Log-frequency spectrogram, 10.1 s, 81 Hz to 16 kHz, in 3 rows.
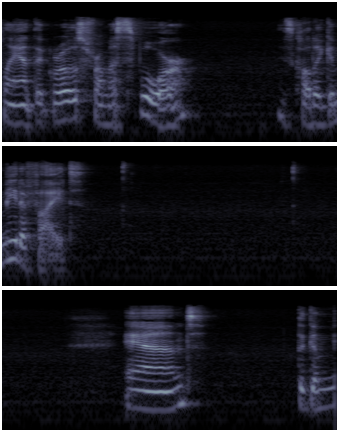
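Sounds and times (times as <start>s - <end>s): faint clicks: 4.5s - 4.8s
short breath in: 7.4s - 7.9s.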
